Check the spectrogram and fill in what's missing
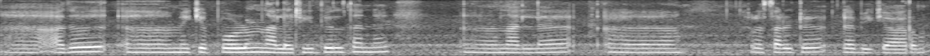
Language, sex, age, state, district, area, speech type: Malayalam, female, 18-30, Kerala, Palakkad, rural, spontaneous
